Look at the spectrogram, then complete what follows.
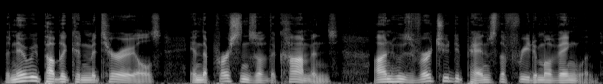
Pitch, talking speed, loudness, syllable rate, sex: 110 Hz, 180 wpm, -22 LUFS, 5.6 syllables/s, male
